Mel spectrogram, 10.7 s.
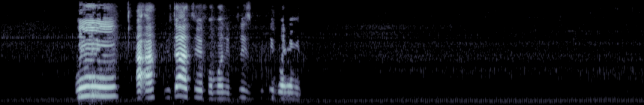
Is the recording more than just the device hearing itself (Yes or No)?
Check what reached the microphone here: Yes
